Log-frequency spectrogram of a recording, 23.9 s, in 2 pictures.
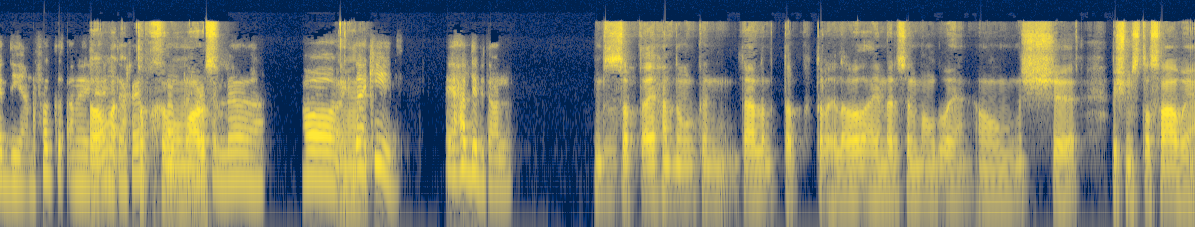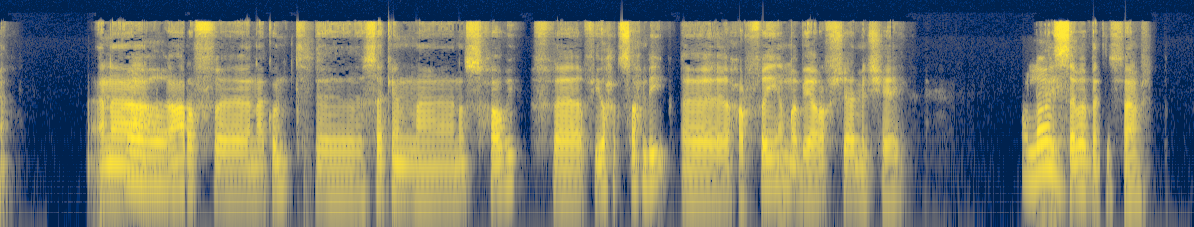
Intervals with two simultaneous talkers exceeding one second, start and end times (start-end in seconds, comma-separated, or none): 0.9-2.2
